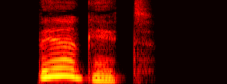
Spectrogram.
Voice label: "Birgit", deutsch; maedchennamen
